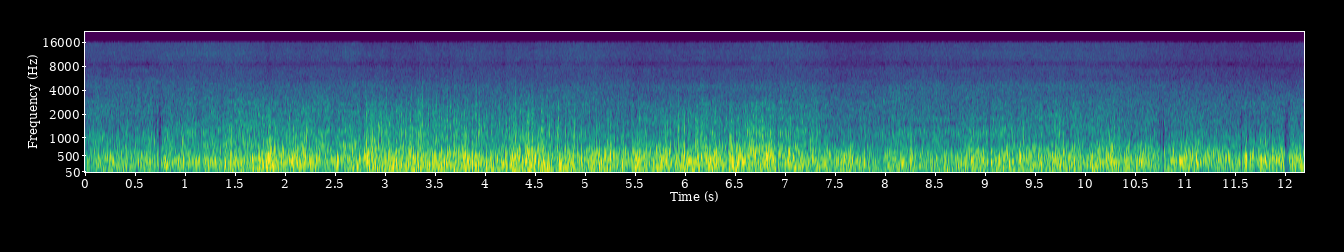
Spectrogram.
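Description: Rough ocean surf breaking and washing up on a sandy beach, with wind buffeting the microphone in a steady rushing noise.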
